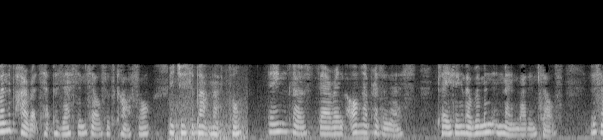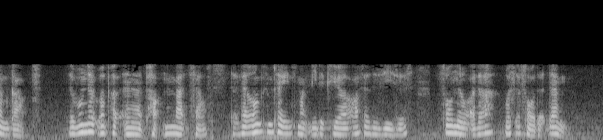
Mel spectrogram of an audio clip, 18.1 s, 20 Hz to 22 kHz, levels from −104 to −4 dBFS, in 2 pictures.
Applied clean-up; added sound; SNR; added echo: none; none; none; none.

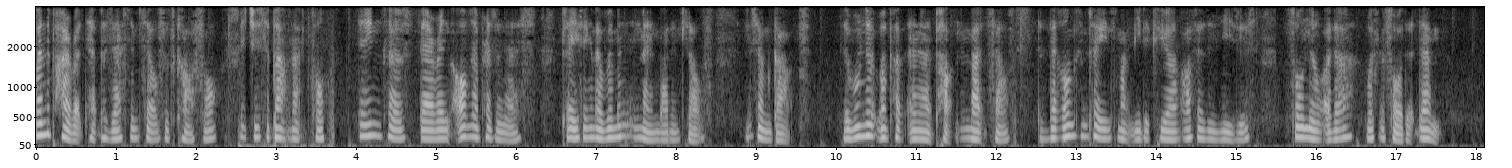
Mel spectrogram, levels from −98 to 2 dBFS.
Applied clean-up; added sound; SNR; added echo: neural separator model SepFormer WHAM!.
